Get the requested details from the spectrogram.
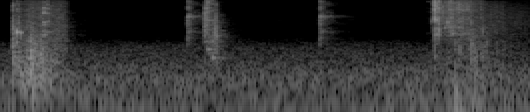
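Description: Short menu clicks tick.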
